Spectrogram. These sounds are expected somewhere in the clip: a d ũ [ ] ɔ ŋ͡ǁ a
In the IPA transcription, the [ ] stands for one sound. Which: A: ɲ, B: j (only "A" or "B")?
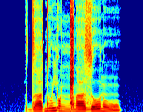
B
